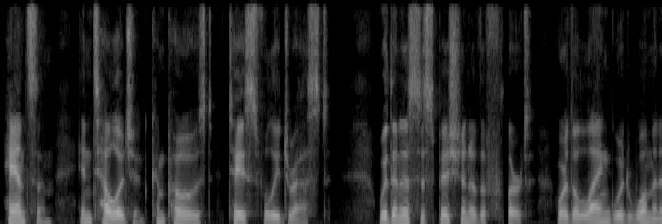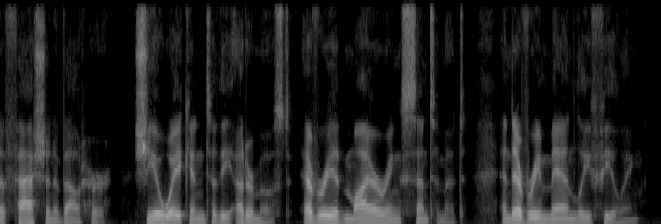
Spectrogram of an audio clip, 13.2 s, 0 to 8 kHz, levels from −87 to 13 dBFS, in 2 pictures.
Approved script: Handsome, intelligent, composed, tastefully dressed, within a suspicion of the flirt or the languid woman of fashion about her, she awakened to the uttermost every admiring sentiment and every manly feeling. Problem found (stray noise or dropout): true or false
true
